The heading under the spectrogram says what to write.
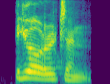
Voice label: "puritan", Indian; Dictionary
